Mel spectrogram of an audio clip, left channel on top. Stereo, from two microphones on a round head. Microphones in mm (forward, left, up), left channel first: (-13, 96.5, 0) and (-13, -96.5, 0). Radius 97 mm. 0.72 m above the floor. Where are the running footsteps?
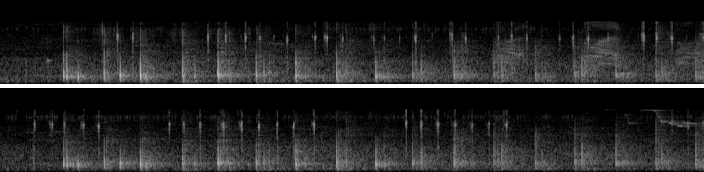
65° left (ahead or behind), 1.7 m; by 7.0 s 20° right (ahead or behind), 5 m.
